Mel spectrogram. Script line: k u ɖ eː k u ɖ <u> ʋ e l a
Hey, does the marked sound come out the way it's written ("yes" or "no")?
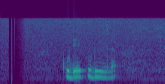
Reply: yes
